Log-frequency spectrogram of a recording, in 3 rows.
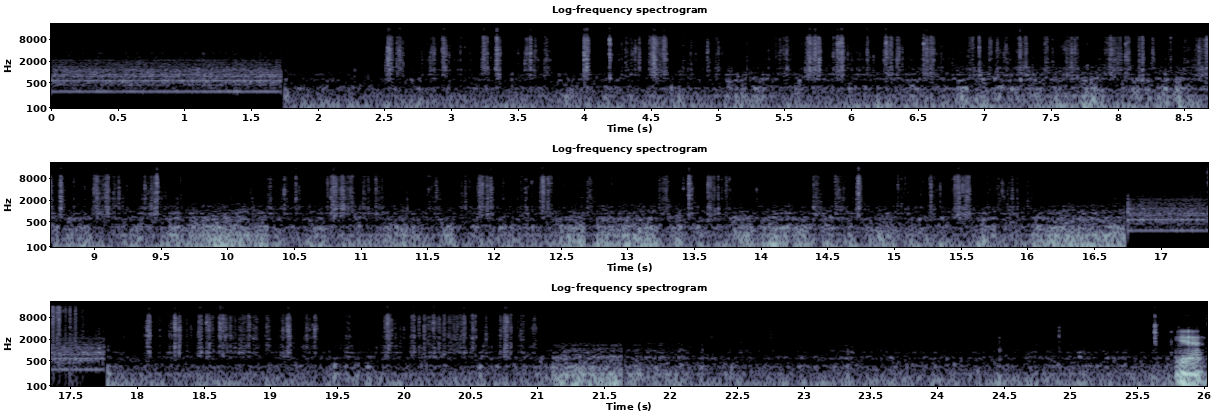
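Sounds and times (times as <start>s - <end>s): puzzle cube plastic clicks: 2.3s - 9.6s, 10.2s - 16.0s, 17.4s - 21.0s.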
